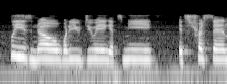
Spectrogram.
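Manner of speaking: tearful, begging tone through sobs, crying. Describing footage, the speaker acts out a woman pleading, imitating crying and sobbing. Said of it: "she's like crying and sobbing".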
